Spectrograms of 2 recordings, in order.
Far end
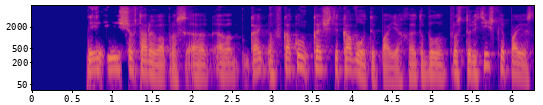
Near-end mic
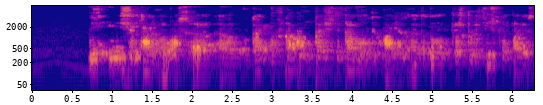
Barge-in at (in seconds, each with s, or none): none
